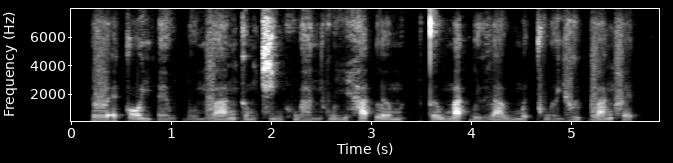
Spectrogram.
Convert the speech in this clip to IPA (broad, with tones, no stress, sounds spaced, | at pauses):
v ɛ̰˧˥ k ɔ˨˦ j ʔ ɛ̤˨˩ w ɓ o̤˨˩ m v a˨˦ ŋ k ə̰˧˨ m t͡ɕ ḭ˧˨ ŋ h w a̤˨˩ n k w i˨˦ h a˦˥ t̚ l ə˧ m | t̪ ə˨˦ w m a˦˥ k̚ l ɨ̤˨˩ l a˧˩ w m ə˨˩ t̚ k w ə̤˨˩ j v ɨ˦˥ p̚ v a˨˦ ŋ f ɛ˨˩ t̚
